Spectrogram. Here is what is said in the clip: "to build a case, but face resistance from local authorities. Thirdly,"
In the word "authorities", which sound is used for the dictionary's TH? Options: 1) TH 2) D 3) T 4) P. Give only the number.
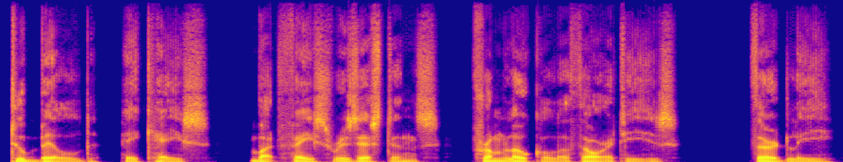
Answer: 1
